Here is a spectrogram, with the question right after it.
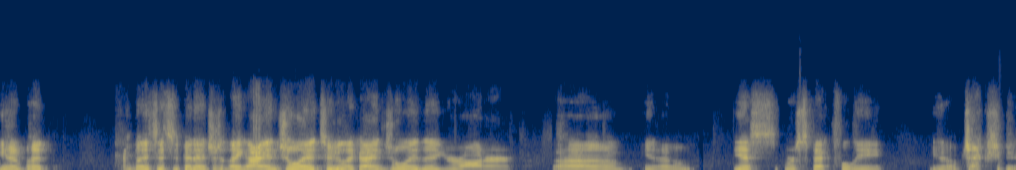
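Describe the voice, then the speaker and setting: With an American accent, a man talks in a bright, sharp tone, with lively intonation and big swings in loudness. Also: medium pitch for a man, moderate pace. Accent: Southern US accent, stronger in court. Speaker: attorney. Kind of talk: casual chat. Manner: many fillers, 'like' and 'um'.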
